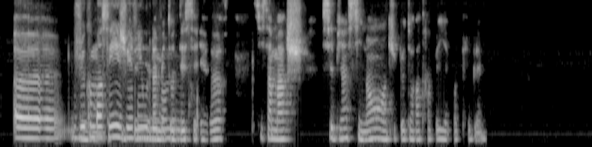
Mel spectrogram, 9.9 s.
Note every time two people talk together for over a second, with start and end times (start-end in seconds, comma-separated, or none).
1.2-3.2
